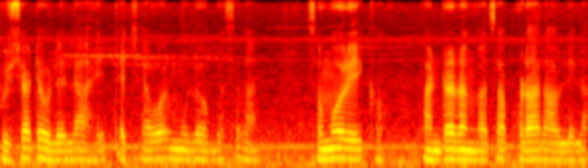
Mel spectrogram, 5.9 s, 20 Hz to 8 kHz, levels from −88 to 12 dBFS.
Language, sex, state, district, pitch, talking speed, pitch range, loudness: Marathi, male, Maharashtra, Pune, 125 Hz, 130 wpm, 120-130 Hz, -18 LUFS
